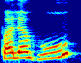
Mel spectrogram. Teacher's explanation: हाँ उल्टा पेश हु, वाव मद्दा के बराबर खींचता है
